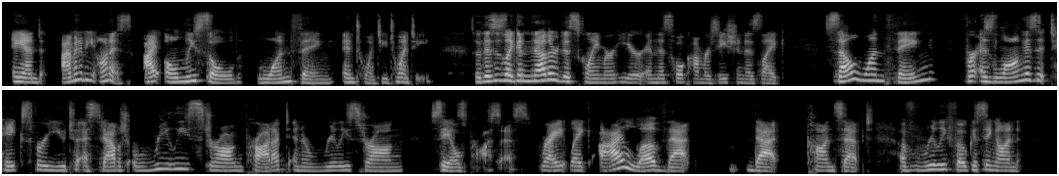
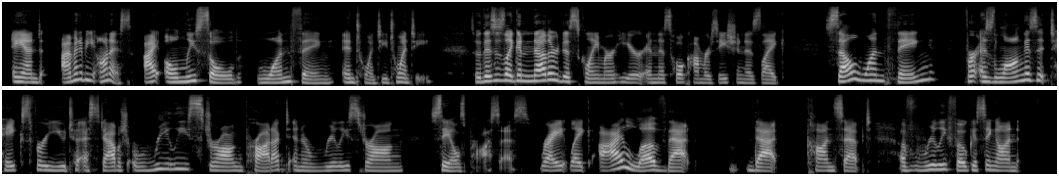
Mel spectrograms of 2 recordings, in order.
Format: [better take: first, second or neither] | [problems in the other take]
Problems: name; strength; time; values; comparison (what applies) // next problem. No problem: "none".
second | garbled, watery; slightly; nothing above 11.5 kHz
